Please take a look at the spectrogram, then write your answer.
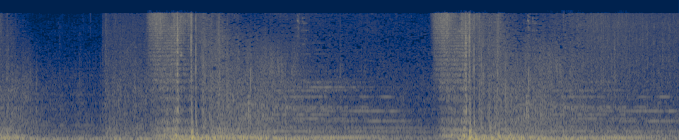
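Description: Repeated Confringo blasting-spell explosions from Hogwarts Legacy on PlayStation: two loud, booming bursts roughly three and a half seconds apart, each with a sharp crack and a rumbling, crackling tail over a steady background din.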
